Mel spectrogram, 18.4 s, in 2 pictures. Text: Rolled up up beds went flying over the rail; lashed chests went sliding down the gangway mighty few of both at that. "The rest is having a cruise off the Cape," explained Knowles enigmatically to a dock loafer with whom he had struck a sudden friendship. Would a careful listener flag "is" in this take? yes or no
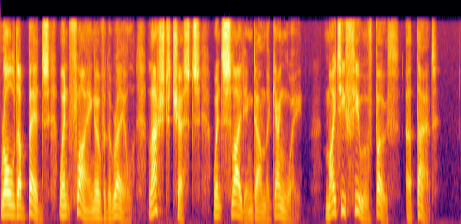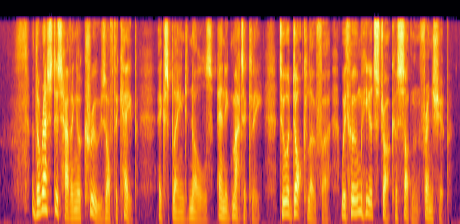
no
